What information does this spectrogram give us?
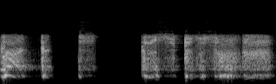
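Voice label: Japanese damaged pilot mood low; War Thunder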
